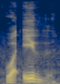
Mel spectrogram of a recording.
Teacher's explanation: ذال کو باریک پڑھنا ہے، اس پہ ساکن ہے، اس پہ جزم ہے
